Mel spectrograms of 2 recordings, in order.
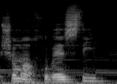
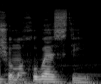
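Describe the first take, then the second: First: It is said in an Isfahan accent. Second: It is said in a Tehran accent. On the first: "تو لهجه اصفهانی میشه ... با کسره گفته میشه و یک ریتم، یک آهنگ" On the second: "ما به لهجه تهرانی میگیم"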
